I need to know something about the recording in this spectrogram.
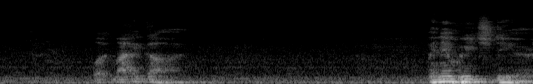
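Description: A man speaks with feeling into a microphone in an echoing room.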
